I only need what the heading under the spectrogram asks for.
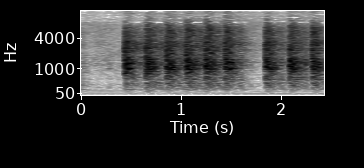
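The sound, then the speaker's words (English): A hammer taps out a steady run of sharp, fairly loud strikes, about six in quick succession, then after a brief pause three more at the same brisk rhythm, as someone builds a plywood coaster. No one speaks. “Say, would you hand me that hammer there, officer?”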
